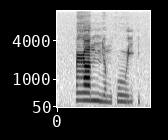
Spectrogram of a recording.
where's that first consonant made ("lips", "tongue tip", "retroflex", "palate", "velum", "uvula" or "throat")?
velum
